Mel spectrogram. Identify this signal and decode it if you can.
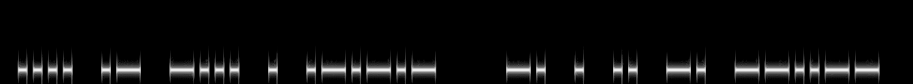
Morse code, heard as a keyed tone, about 16 wpm, 680 Hz. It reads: HABE. NEIN,
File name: Morsekurs / Witze / Witz 27. Januar 2026 70 F80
